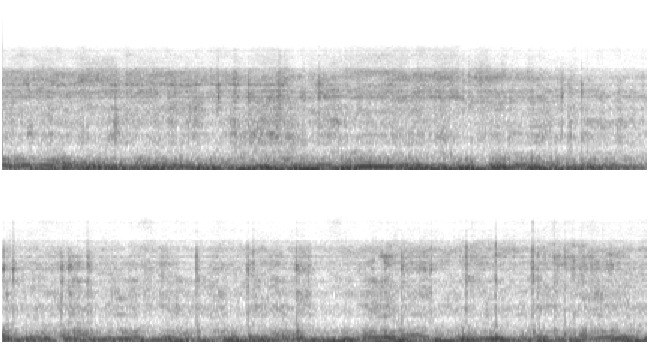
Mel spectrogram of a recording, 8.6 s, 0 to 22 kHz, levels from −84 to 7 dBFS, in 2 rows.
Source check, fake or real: fake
